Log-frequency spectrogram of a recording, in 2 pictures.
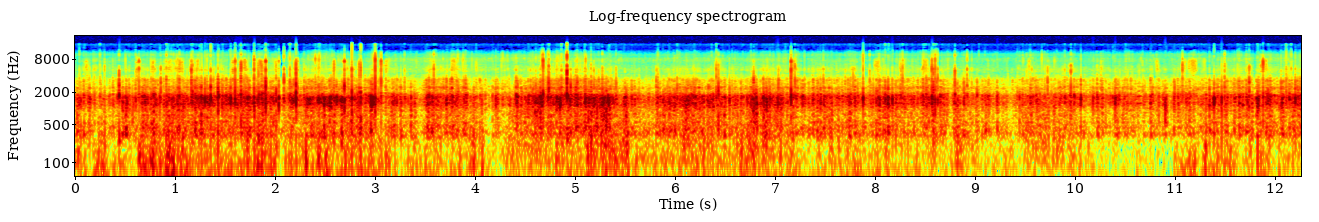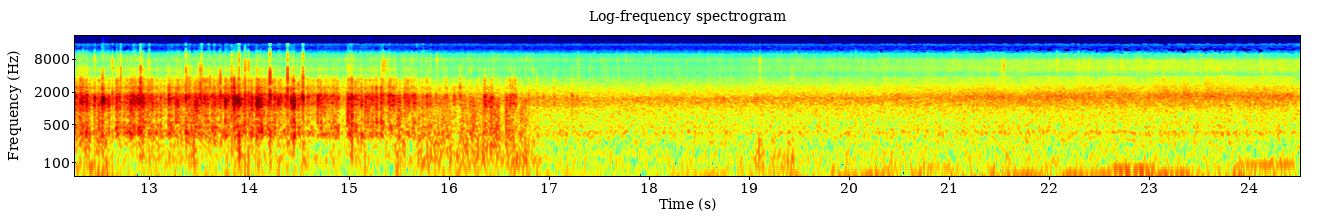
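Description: Heavy rain pelting down, a dense hiss full of close, sharp drop hits. About two-thirds of the way through, the loud pelting drops off suddenly to a softer, steady rain hiss.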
